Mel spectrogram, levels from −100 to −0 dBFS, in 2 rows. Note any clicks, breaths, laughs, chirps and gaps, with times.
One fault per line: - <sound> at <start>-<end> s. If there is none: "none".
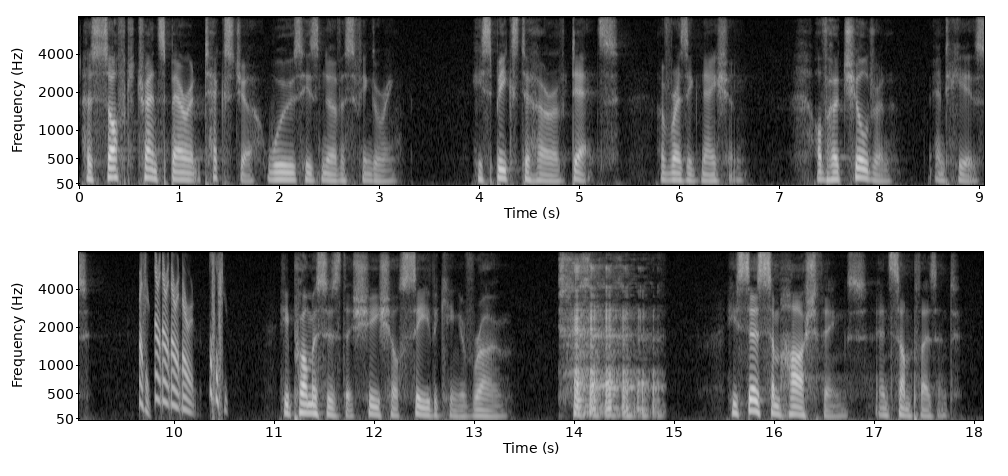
- chirp at 9.7-10.5 s
- laugh at 13.8-14.9 s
